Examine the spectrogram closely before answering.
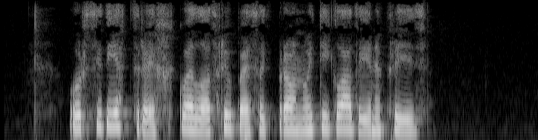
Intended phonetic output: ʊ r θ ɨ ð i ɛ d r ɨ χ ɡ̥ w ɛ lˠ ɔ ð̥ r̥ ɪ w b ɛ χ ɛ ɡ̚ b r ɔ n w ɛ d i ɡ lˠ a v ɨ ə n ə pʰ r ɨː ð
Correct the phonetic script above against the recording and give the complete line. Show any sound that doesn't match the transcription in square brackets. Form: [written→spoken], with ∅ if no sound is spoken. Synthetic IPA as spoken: ʊ r θ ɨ ð i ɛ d r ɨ χ ɡ̥ w ɛ lˠ ɔ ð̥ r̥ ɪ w b ɛ [χ→θ] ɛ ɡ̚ b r ɔ n w ɛ d i ɡ lˠ a [v→ð] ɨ ə n ə pʰ r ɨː ð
